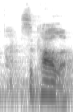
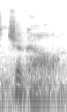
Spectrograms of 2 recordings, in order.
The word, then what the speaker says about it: Cicala: If you want to be cool and kind of pronounce it like Italian, it's Chakala.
